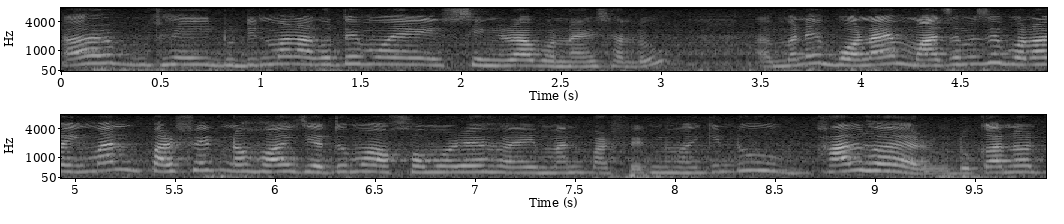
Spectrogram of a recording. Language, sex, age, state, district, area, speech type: Assamese, female, 18-30, Assam, Nalbari, rural, spontaneous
